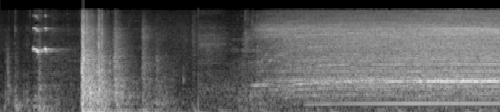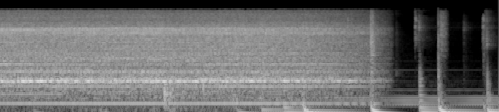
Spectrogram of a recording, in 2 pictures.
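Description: A contact grill's lid shuts with a thud, then a hand-held hair dryer runs, a steady whine over a rush of air, starting about two seconds in and cutting off suddenly near the end.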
